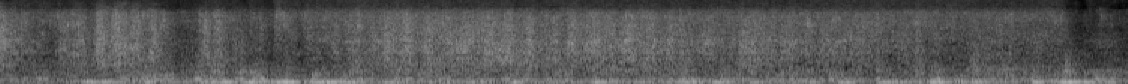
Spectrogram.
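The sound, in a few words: rinsing pasta with water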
